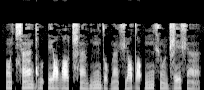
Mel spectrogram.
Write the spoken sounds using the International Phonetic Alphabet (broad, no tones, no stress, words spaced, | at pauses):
õt͡ɕʰæ̃ɡ͡ǃu ʔe ðˤæʈ͡ʂʰæ̃bĩdo bæ̃ʃidˤi ʔĩʃũ ɖ͡ʐeʃæ̃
